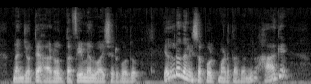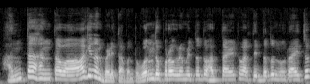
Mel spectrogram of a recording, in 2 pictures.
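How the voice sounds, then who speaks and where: A man speaks in a fairly high pitch with very wide pitch swings. The background is quiet. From coastal Karnataka, Dakshina Kannada (Sullia); Karnataka. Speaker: singer; guest. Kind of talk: interview. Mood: reflective, animated storytelling. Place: studio. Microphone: lapel.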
